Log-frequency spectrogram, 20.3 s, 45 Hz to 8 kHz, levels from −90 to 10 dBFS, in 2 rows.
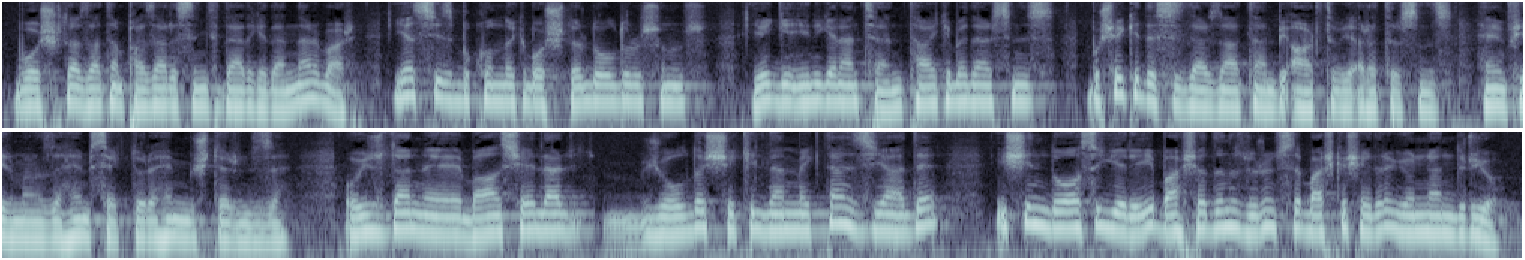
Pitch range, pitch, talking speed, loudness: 110-140 Hz, 130 Hz, 140 wpm, -16 LUFS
